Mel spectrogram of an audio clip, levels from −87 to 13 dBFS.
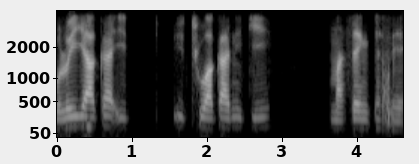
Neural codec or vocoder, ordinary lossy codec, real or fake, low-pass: none; Opus, 64 kbps; real; 3.6 kHz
